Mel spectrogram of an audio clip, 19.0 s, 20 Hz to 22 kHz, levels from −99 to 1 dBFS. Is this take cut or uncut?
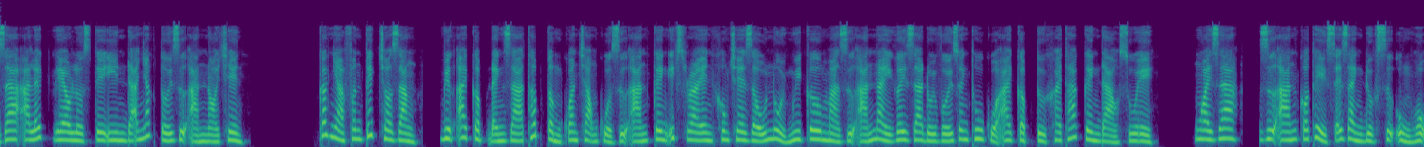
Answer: uncut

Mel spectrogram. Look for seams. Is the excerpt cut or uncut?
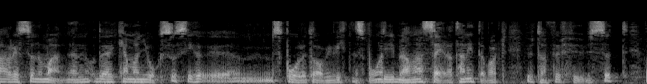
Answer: cut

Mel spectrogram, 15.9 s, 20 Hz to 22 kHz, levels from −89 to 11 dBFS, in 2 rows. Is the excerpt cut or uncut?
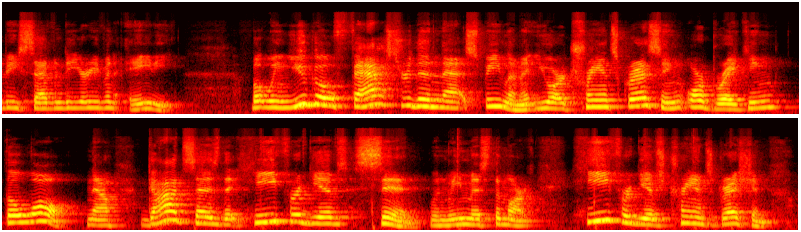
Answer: uncut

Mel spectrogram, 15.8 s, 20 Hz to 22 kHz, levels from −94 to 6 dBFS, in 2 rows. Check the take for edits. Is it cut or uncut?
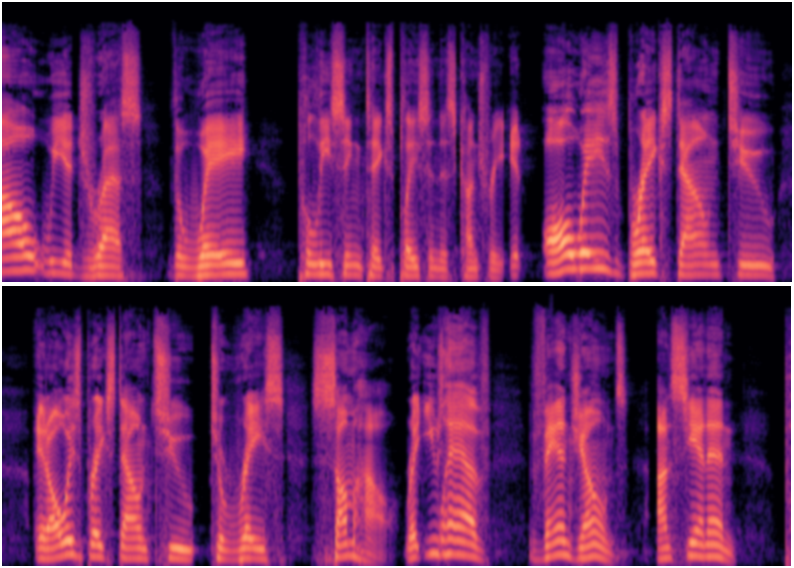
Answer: cut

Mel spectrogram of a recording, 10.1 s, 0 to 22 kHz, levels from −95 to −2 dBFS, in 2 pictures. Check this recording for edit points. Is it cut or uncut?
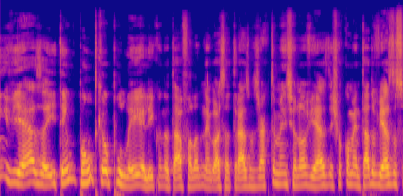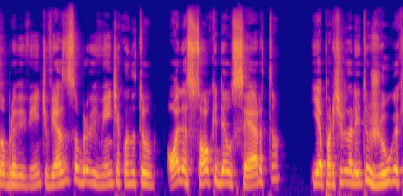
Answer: uncut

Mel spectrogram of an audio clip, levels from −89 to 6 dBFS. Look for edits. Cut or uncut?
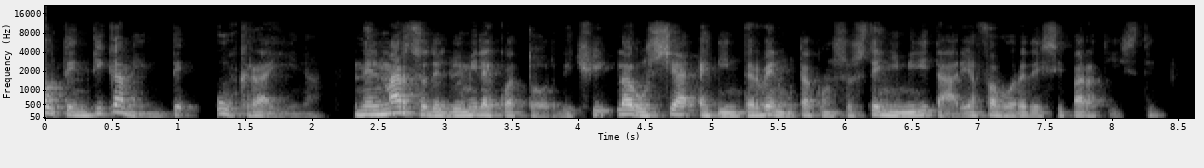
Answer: cut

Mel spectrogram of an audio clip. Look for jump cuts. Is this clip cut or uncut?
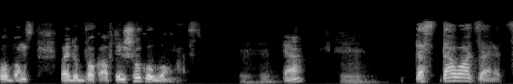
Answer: cut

